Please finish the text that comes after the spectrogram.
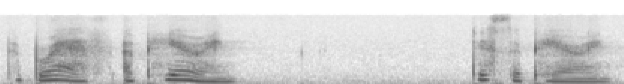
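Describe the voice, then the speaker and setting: A woman teaching meditation in a soft, breathy, husky voice, calmly and gently guiding with long pauses between phrases. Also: low-pitched, low-quality recording. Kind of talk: guided meditation.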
